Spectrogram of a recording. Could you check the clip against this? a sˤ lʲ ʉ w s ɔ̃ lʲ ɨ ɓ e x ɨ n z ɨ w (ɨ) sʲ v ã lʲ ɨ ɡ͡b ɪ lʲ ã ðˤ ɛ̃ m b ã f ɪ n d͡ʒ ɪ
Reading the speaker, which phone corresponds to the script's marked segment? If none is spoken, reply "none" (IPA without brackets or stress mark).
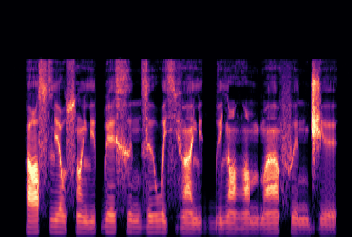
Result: ɪ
